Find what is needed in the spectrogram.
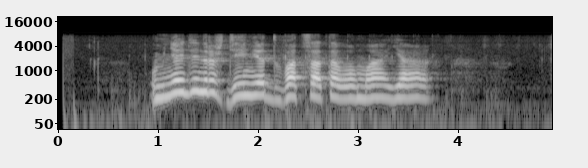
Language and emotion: Russian, positive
